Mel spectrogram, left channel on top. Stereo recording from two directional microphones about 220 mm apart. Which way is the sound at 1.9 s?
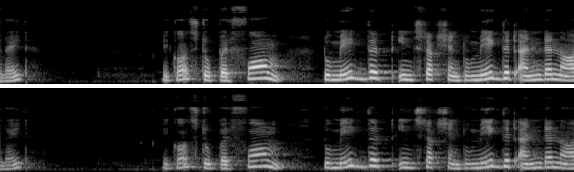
30° left (ahead or behind).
